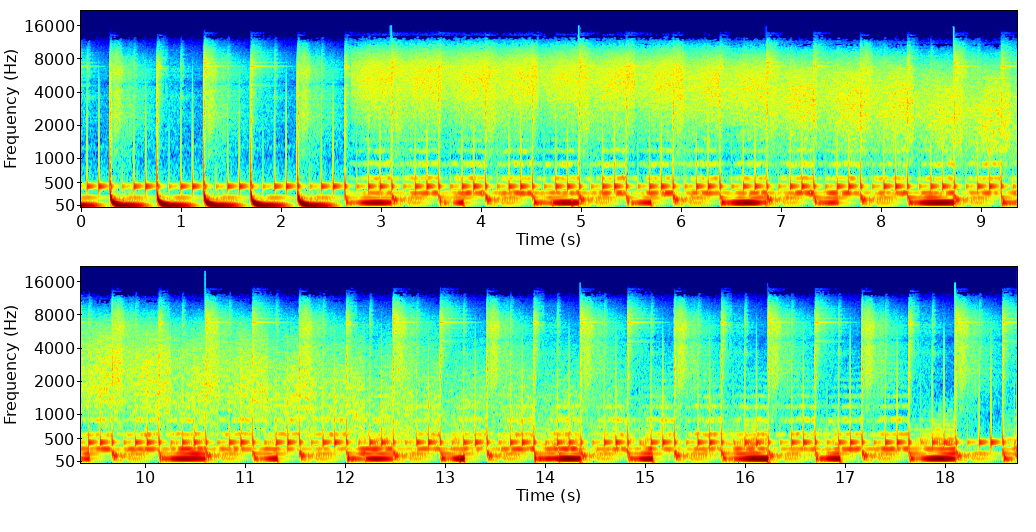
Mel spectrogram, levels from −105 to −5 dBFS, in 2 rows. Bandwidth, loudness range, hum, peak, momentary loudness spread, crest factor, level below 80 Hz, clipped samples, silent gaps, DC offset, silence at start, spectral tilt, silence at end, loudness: 11 kHz; 3 LU; none; 0 dBFS; 10 LU; 14 dB; -20 dBFS; under 0.1%; none; under 0.1%; 0 s; -5.5 dB/octave; 0 s; -16 LUFS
